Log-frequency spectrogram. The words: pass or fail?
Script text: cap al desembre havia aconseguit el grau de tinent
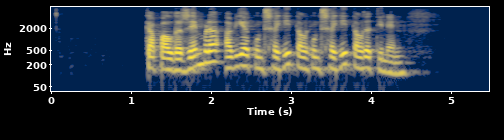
fail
